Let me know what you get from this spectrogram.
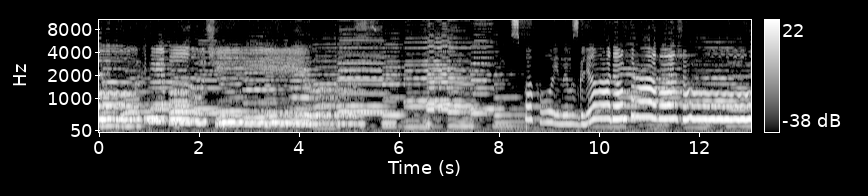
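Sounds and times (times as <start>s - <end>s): woman singing: 0.0s - 5.4s, 8.3s - 13.0s
electronic keyboard chords: 0.0s - 8.5s.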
